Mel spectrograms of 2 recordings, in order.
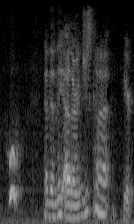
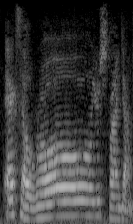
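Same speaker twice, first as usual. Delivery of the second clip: drawn-out and louder, stretched long; slow guided cue; 5 dB louder, slower than usual. Acted. Yoga teacher guiding the class down, slow drawn-out cue. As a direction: draw every word out like the spine rolling. Cueing slow exhale movement.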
